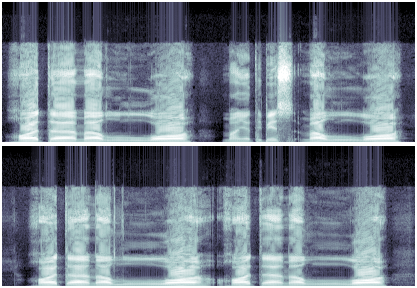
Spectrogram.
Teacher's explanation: Ma-nya tipis, Allah-nya tebal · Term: lafzul jalalah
